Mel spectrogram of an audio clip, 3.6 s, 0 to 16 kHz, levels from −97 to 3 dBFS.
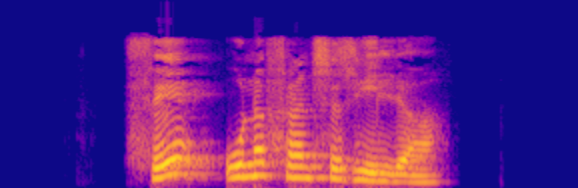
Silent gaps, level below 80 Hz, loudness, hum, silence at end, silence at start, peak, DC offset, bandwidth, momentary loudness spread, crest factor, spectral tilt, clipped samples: none; -58 dBFS; -14 LUFS; none; 0.9 s; 0.8 s; 0 dBFS; under 0.1%; 7.8 kHz; 6 LU; 16 dB; -5.5 dB/octave; under 0.1%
